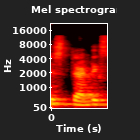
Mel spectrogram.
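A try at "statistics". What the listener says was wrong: एक correction. स्टैटिक नहीं बोलते हैं, स्टैटिस्टिक्स पे स्टैटिस्टिक्स बोलते हैं, स्टैटिस्टिक्स।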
